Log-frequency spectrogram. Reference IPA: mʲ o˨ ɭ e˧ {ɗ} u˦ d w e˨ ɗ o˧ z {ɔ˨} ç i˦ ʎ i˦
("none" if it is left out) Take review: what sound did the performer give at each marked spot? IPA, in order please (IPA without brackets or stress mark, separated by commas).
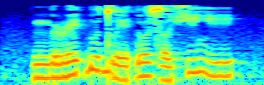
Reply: ɠ, ɔ˨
